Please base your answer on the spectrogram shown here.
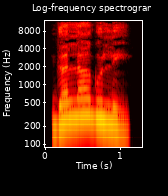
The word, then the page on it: ಗಲ್ಲಾಗುಲ್ಲಿ: gallāgulli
